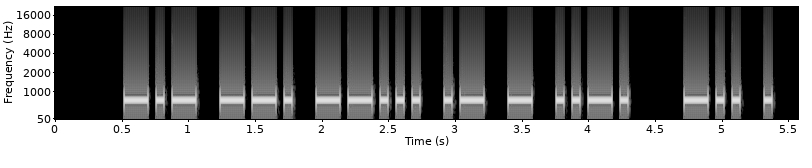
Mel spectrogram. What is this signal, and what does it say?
Morse code, heard as a keyed tone, about 20 wpm, 700 Hz. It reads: KG7ATF DE
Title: USA Callsign DE Callsign - 6 Characters - 20wpm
